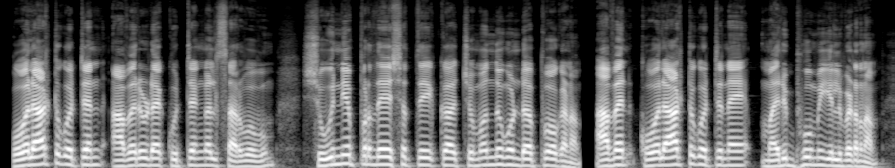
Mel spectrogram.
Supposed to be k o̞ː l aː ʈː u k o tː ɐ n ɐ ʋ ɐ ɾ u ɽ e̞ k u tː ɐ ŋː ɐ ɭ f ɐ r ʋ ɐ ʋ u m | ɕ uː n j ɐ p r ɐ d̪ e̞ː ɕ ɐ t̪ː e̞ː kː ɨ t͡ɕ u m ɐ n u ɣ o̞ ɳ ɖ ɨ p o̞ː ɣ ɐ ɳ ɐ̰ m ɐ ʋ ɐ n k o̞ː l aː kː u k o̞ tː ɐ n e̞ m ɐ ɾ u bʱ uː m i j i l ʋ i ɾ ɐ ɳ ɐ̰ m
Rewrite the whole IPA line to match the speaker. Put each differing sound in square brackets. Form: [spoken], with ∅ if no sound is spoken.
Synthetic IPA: k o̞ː l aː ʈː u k o tː ɐ n ɐ ʋ ɐ ɾ u ɽ e̞ k u tː ɐ ŋː ɐ ɭ [s] ɐ r ʋ ɐ ʋ u m | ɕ uː n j ɐ p r ɐ d̪ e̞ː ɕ ɐ t̪ː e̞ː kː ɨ t͡ɕ u m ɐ [nː] u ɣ o̞ ɳ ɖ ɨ p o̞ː ɣ ɐ ɳ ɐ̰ m ɐ ʋ ɐ n k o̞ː l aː [ʈː] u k o̞ tː ɐ n e̞ m ɐ ɾ u bʱ uː m i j i l ʋ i [ɽ] ɐ ɳ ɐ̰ m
